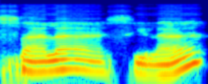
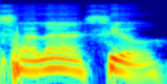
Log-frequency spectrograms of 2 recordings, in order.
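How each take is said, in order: First: The word ends with a long final vowel. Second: The word ends on a consonant. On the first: "dengan isbat ataukah dia di, di menetapkan" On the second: "tidak dipanjangkan"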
